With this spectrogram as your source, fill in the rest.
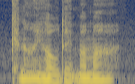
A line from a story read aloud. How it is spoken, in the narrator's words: she begged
